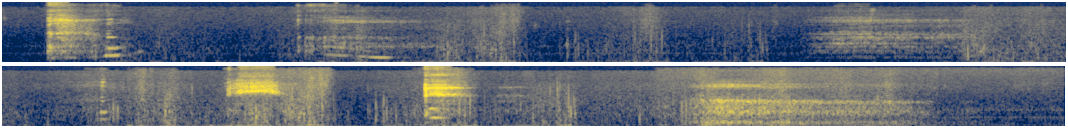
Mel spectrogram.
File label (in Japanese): 密着ささやき誘惑, ASMR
